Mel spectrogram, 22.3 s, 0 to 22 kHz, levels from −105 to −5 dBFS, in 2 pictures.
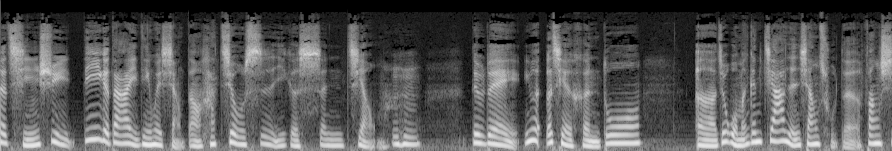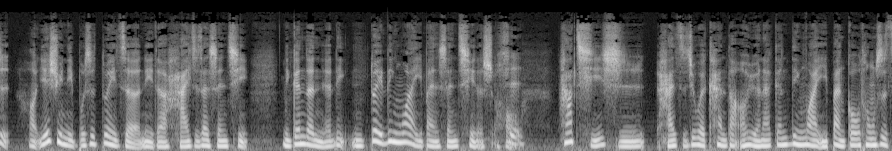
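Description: No technical faults can be heard anywhere in the audio.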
